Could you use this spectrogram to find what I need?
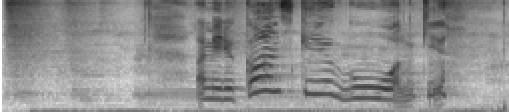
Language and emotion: Russian, sad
